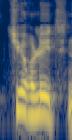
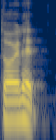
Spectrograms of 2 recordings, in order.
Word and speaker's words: turlute: Yeah, but it's turlute, not toilet. Turlute. Well, it sounds close. – It sounds close, but it's not exactly not at all the same.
